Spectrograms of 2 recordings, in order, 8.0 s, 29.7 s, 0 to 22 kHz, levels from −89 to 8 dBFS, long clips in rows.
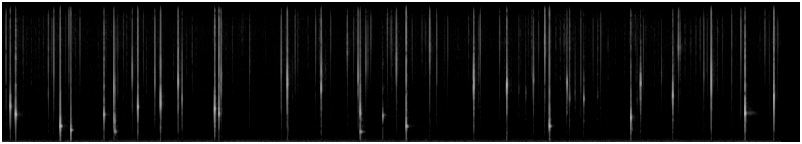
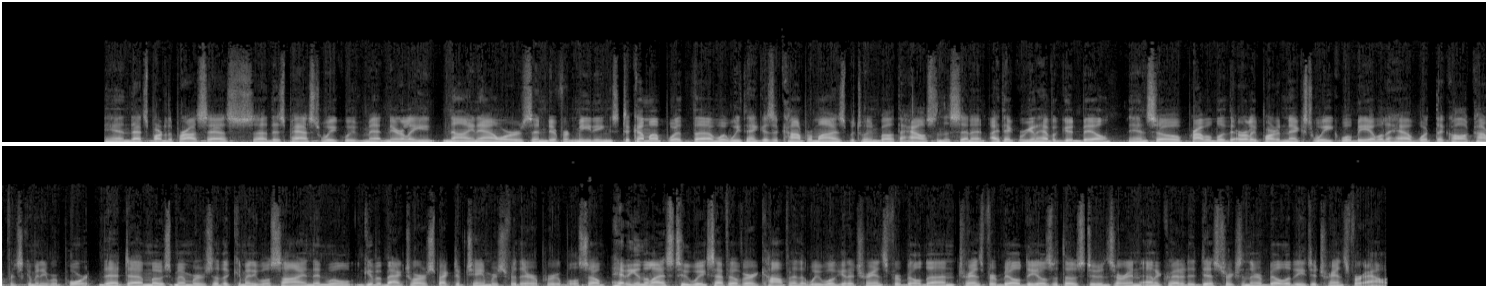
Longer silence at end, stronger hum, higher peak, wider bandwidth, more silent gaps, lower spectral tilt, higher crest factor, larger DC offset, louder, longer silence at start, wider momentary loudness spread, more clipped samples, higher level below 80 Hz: first, 5.8 s vs 1 s; neither; first, 0 dBFS vs -6 dBFS; first, over 20 kHz vs 14 kHz; neither; second, 5 dB/octave vs -6 dB/octave; first, 36 dB vs 18 dB; neither; second, -32 LUFS vs -23 LUFS; about the same, 1.1 s vs 1 s; first, 11 LU vs 4 LU; neither; second, -76 dBFS vs -46 dBFS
